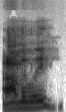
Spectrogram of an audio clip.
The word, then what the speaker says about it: Amelie: I'm your host, Desmond Black, and the person that's sipping and tripping with me today, um, she goes by the name of Amelie.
